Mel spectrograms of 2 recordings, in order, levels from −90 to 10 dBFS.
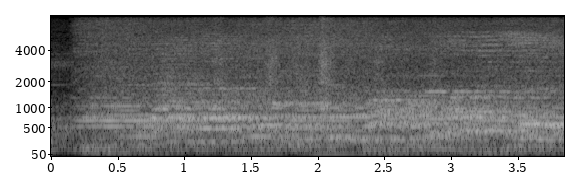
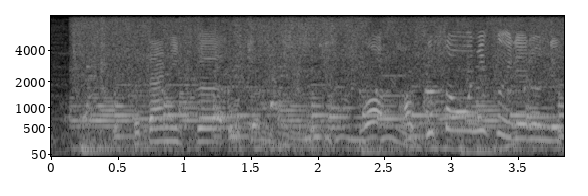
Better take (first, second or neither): second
